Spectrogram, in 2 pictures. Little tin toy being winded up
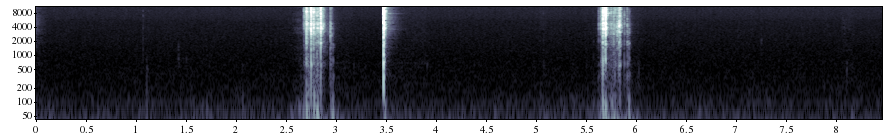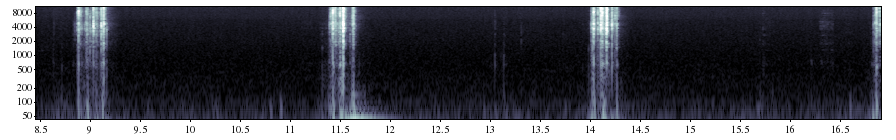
2.7s 3.0s, 5.6s 6.0s, 8.9s 9.2s, 14.0s 14.3s

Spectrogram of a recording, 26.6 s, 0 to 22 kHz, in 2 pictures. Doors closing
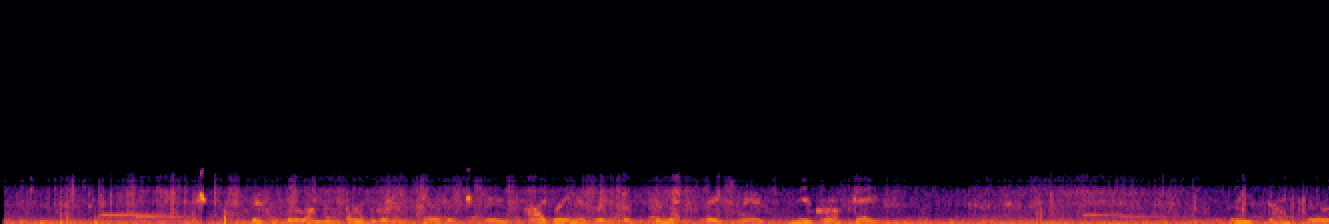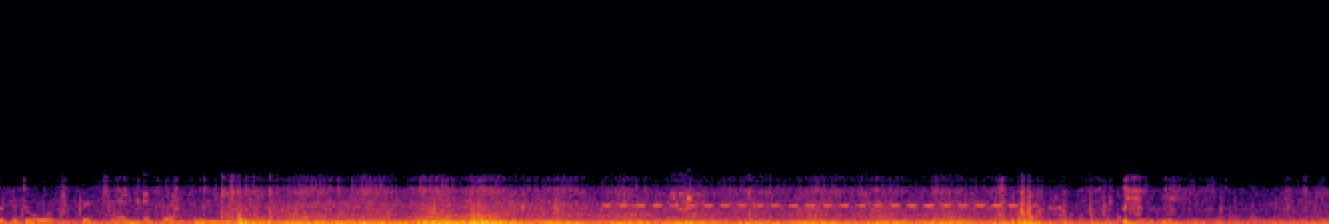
18.8s 24.5s

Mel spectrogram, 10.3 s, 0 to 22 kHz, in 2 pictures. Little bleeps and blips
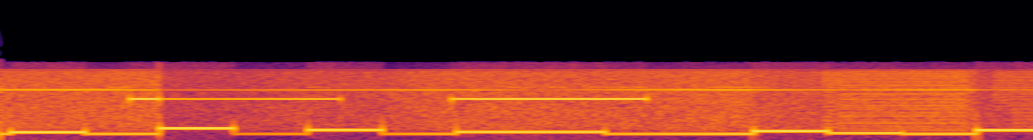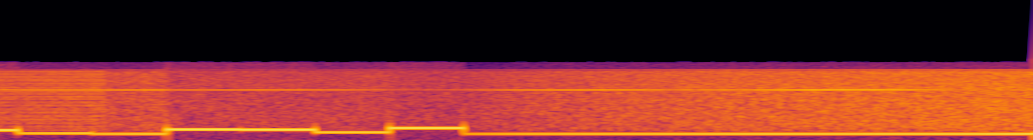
0.0s 3.2s

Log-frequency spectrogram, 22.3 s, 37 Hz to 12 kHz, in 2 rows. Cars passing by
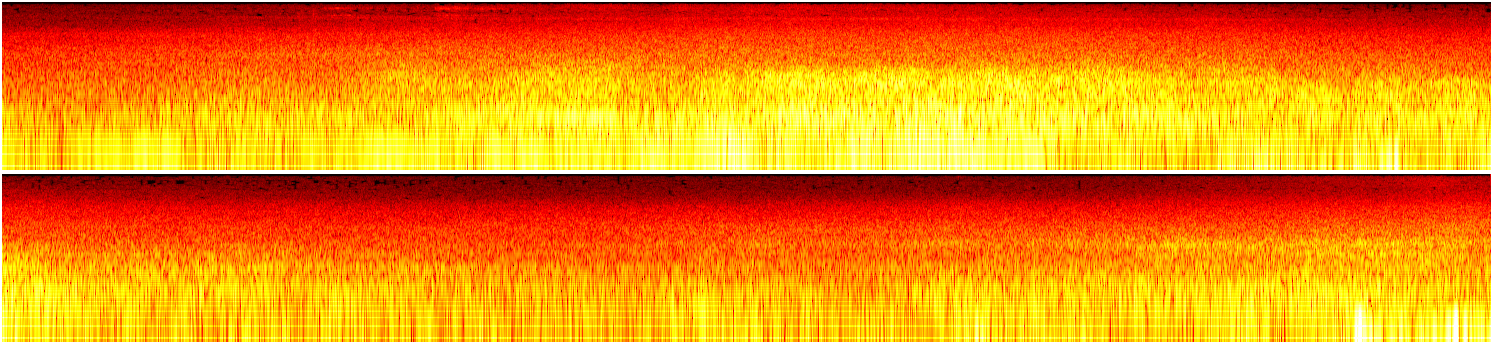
1.0s 11.9s, 17.2s 22.3s

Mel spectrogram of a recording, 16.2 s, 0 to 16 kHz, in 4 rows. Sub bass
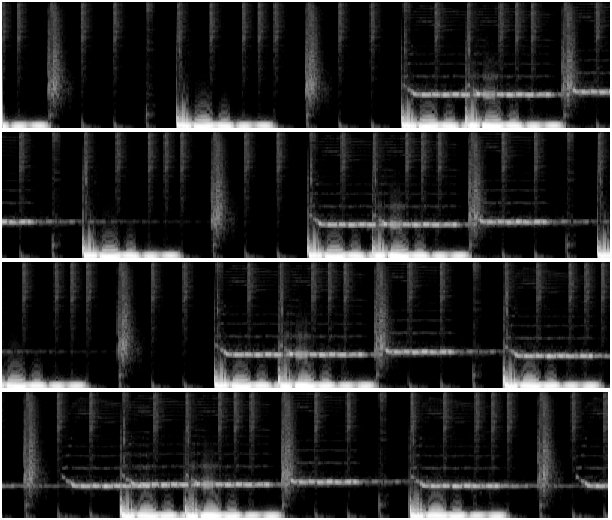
4.6s 5.2s, 6.1s 7.2s, 8.0s 8.7s, 9.6s 10.6s, 13.0s 14.0s

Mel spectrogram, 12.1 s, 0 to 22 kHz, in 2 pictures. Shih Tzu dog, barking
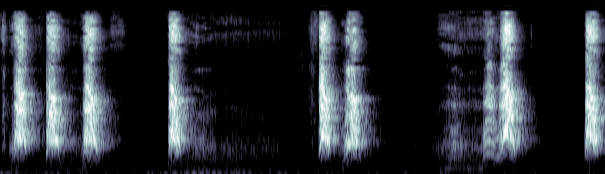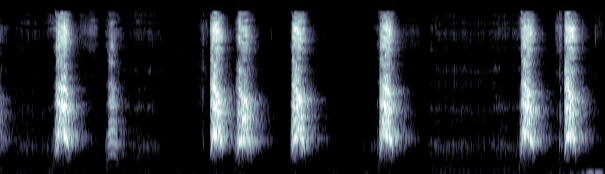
0.0s 2.0s, 3.1s 3.9s, 4.8s 7.4s, 8.0s 10.3s, 11.2s 12.1s

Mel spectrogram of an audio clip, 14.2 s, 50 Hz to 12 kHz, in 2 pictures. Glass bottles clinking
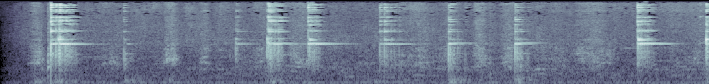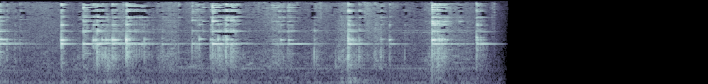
0.4s 1.4s, 2.3s 5.6s, 6.4s 12.2s

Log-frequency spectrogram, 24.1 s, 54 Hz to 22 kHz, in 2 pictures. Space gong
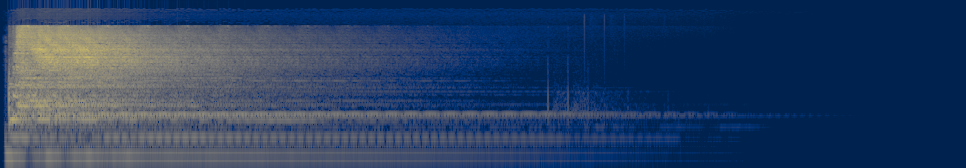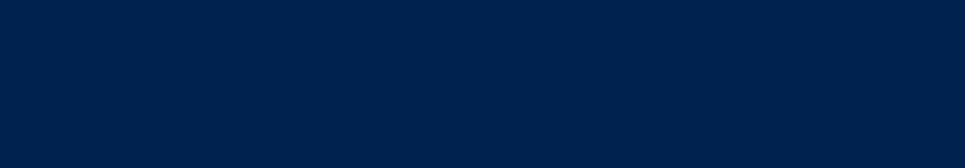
0.1s 8.4s

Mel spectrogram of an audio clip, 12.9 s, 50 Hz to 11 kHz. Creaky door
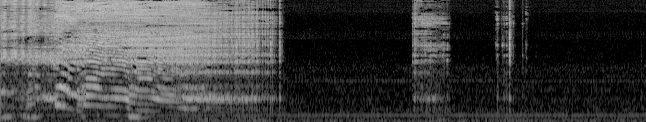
0.0s 5.7s, 8.2s 9.0s

